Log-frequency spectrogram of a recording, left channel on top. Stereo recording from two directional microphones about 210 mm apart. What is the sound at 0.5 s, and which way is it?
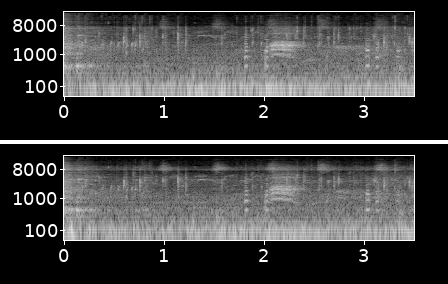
Drip, 50° left (ahead or behind).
